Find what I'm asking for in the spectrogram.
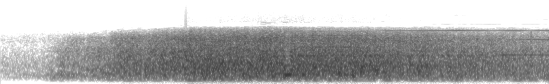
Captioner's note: waves crashing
